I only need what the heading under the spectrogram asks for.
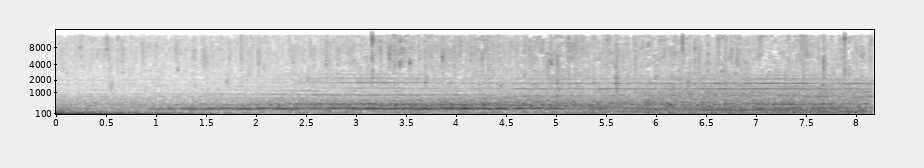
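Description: A short musical interlude of sustained, droning low tones layered with thin, shimmering higher notes, holding a steady moderate level for several seconds with no voices.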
